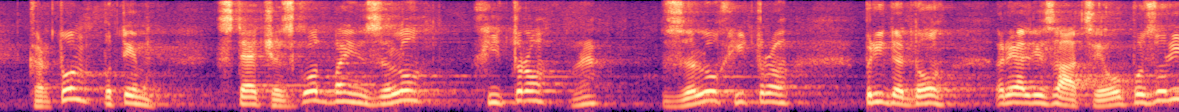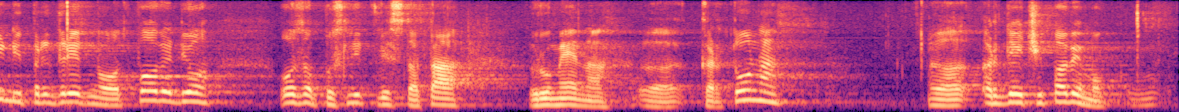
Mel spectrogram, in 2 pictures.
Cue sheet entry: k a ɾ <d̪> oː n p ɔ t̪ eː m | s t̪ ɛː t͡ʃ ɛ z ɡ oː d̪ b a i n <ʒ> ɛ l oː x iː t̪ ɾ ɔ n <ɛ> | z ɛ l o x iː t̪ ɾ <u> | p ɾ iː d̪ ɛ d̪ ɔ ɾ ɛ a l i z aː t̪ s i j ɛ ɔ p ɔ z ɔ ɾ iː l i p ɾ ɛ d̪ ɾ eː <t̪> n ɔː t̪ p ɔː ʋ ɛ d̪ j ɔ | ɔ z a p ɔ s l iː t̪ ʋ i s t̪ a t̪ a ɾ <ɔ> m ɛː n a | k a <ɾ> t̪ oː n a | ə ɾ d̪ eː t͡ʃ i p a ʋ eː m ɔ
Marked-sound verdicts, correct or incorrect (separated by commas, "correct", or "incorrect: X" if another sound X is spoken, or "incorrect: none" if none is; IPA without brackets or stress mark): incorrect: t̪, incorrect: z, correct, incorrect: ɔ, incorrect: d̪, incorrect: u, correct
